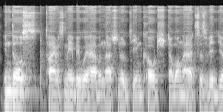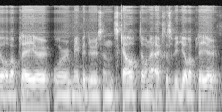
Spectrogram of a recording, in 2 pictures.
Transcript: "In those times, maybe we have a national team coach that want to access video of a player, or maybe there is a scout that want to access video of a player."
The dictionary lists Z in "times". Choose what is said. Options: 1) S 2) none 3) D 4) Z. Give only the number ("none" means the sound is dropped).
1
